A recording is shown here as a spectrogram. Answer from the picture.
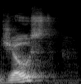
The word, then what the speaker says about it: Jost: I think the J is silent, my friend. – In Jost? – I think it's Jost. – I think it's Jost. – I think it's Jost. – Well... – It's like yoke.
